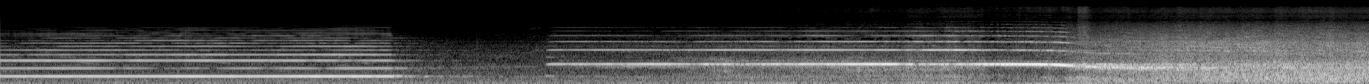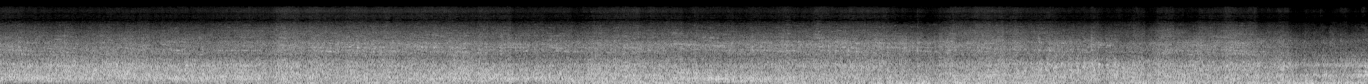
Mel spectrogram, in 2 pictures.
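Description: Express train passing at speed through a station. Its locomotive sounds a long low horn blast, then after a short pause a long higher-pitched blast that drops in pitch as the engine goes by about ten seconds in. The steady rush and clatter of the coaches passing along the platform follows.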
